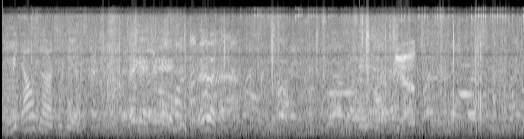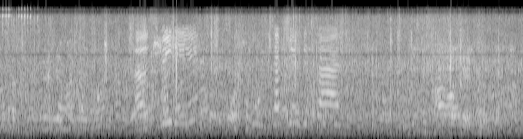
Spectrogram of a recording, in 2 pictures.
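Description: Several men and women talk and call out nearby, outdoors.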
